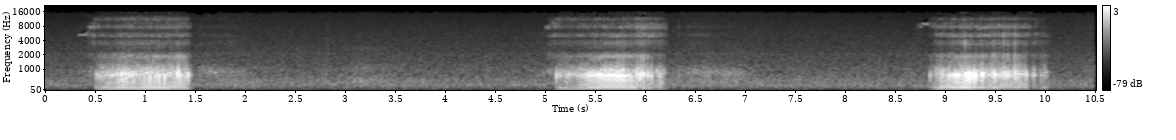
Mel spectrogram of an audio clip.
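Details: Sleeping and dreaming, Bella the Boston Terrier snores to beat the band, as usual: three harsh, buzzy snores, each about a second long, spaced three to four seconds apart in a quiet room.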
